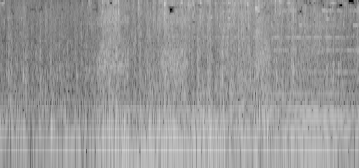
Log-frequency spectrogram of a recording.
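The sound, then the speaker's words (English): Horse hooves clip-clop in a steady, rhythmic patter, moderately loud, growing fuller after the first second and continuing to the end with no one talking. “We underestimate how many animals are in this. Like, how many horses?”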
